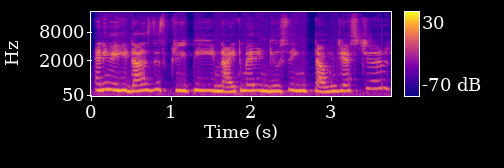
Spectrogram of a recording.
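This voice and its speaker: A woman's voice: high-pitched, normal speed, a little mellow, faint music behind. Congested woman reviewing a trailer. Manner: opinionated, sarcastic. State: congested with a cold. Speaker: film reviewer.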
